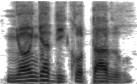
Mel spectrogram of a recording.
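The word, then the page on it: Nhonha dicotado: Patua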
